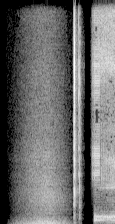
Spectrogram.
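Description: Sound design of a news channel's logo intro: a low rushing swell for about a second, two quick sharp clicks, a brief silence, then a held musical chord starting just before the end.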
